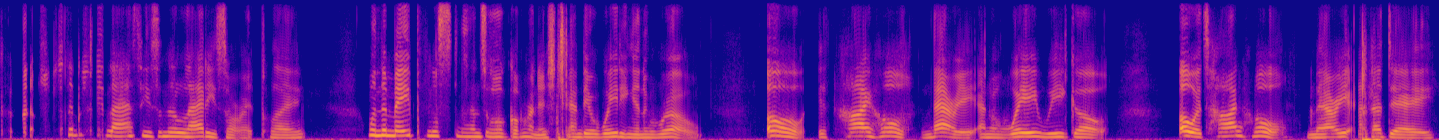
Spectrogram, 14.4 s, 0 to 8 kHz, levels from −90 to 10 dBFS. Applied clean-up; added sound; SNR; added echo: neural diffusion model UNIVERSE++.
